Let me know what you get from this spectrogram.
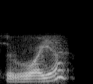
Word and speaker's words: Soraya: My name is Soroya, S-O-R-A-Y-A, Van Horn. So Soroya's named after me. Girls normally are not juniors, but mine's Soroya, S-O-R-A-Y-A, pronounced the same.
